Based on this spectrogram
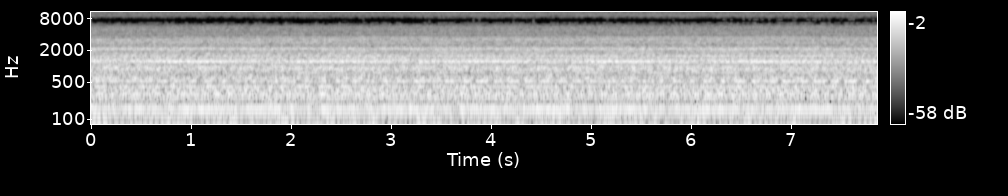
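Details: Hotpoint Aquarius WMA58 washing machine spinning at 1400 rpm: a loud, steady rumbling roar with a low hum, from worn drum bearings.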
